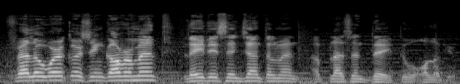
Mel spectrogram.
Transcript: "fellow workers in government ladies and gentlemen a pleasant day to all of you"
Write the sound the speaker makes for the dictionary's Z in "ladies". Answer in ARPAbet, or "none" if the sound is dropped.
S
